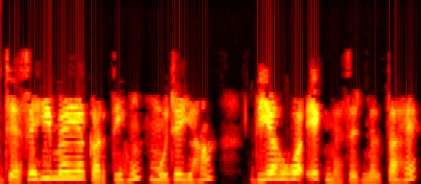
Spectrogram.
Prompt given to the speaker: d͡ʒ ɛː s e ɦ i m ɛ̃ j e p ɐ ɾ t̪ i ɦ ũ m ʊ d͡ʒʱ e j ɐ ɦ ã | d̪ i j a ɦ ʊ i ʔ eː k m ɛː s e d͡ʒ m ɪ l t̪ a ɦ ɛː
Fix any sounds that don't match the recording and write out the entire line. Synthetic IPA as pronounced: d͡ʒ ɛː s e ɦ i m ɛ̃ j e k ɐ ɾ t̪ i ɦ ũ m ʊ d͡ʒʱ e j ɐ ɦ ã | d̪ i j a ɦ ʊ a ʔ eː k m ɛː s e d͡ʒ m ɪ l t̪ a ɦ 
